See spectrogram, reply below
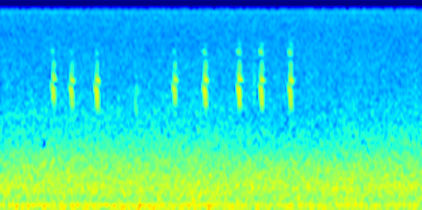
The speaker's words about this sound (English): I've got a net set up here underneath the nest. And this is the begging calls of the female.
